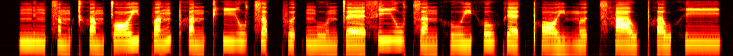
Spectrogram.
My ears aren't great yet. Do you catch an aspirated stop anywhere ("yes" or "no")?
yes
